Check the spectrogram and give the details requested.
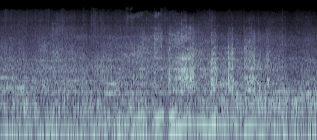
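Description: Off-road Suzuki Samurai engine revving up and down as it drives down a steep dirt slope, with wind buffeting the microphone. A louder rush of noise comes near the middle.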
